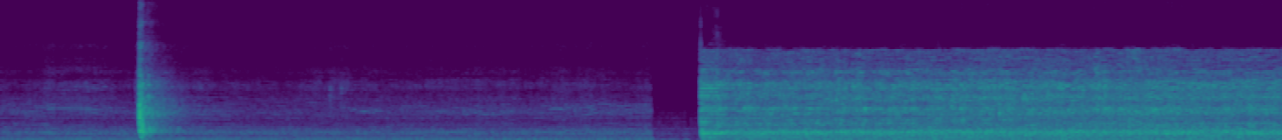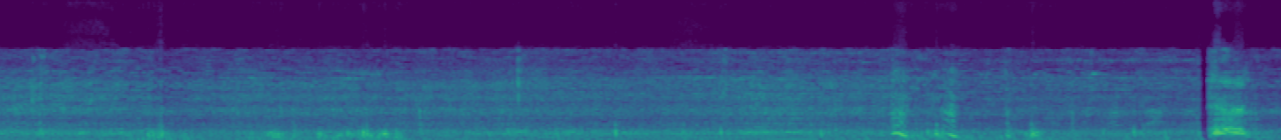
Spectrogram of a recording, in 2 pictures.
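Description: Faint room tone with one sharp click about a second in, then an abrupt cut to loud city street noise: a steady hiss and rumble of traffic, with a laugh and scattered voices.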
